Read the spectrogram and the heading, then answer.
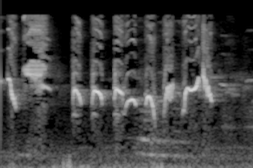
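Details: Oriental magpie-robin song played to encourage a caged bird to sing: a harsh opening note followed by a lively sequence of looping, rising and falling whistles.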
